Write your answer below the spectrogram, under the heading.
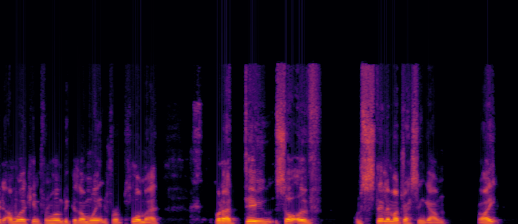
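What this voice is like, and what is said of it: Croaky, hoarse voice. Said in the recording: “the sound of my croaky voice ... I've got a cold”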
